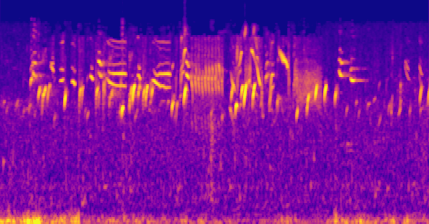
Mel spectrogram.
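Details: A goldfinch sings a lively, jumbled stream of bright chirps and clipped whistles, with a short buzzy rattle near the middle, over faint low-pitched noise.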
